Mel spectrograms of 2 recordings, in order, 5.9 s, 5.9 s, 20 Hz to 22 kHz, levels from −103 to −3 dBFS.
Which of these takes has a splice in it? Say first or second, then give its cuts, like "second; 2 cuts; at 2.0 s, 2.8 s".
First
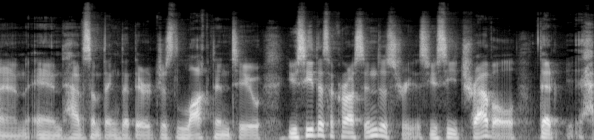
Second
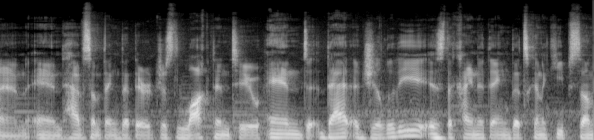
second; 1 cut; at 2.6 s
